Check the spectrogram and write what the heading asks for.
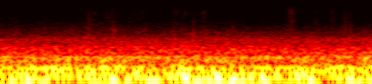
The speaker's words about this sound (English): As the car gathered speed and powered towards the park, a blazing van blocked the road.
